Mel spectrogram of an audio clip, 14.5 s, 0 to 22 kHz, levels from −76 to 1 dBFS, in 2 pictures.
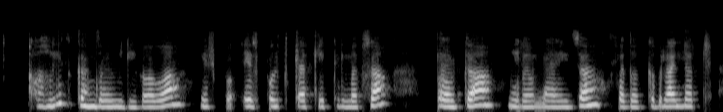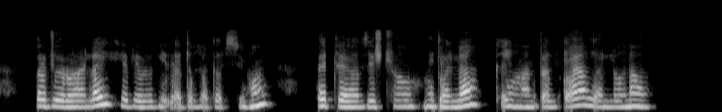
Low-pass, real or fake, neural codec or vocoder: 7.2 kHz; fake; codec, 24 kHz, 1.5 kbps, HILCodec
